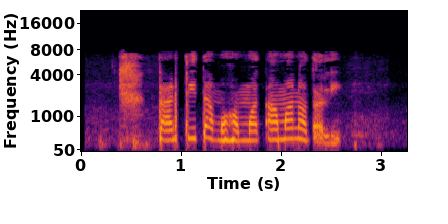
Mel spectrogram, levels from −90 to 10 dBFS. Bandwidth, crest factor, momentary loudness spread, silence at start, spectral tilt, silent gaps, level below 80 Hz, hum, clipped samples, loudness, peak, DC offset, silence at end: 8 kHz; 14 dB; 7 LU; 0.2 s; -3.5 dB/octave; none; -56 dBFS; none; under 0.1%; -15 LUFS; -2 dBFS; under 0.1%; 0.5 s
